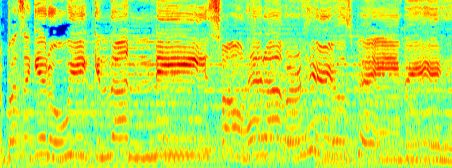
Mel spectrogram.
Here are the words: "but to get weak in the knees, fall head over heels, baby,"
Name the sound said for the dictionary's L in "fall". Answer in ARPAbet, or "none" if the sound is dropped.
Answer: N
